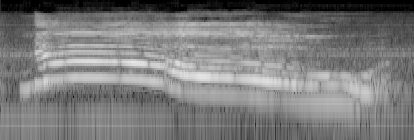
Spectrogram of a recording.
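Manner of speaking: loud high little no; defiant no. Acted. Cornelius refusing to go to school, loud high no. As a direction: shout it like a stubborn child.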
